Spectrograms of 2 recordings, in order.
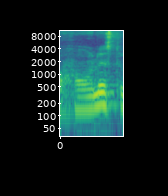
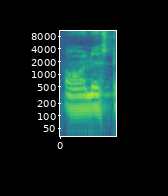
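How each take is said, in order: First: "हॉनेस्ट" with an audible H at the start; H wrongly sounded. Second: "ऑनेस्ट" starting straight on the vowel; silent H. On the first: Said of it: "नहीं बोलते हैं". ("हॉनेस्ट" में ह का साफ़ उच्चारण) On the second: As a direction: drop the H in "ऑनेस्ट". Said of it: "बोलते हैं". ("ऑनेस्ट", बिना ह के उच्चारण) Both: Shown as a demonstration.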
